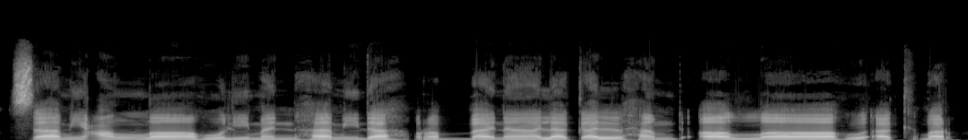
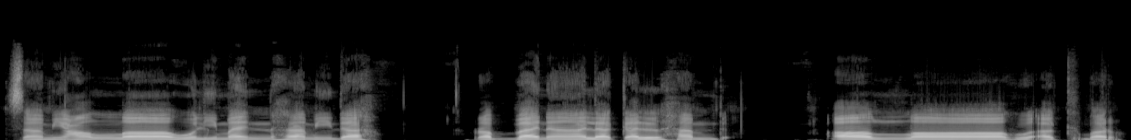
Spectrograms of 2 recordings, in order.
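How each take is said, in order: First: It is recited quickly, with no pause between phrases. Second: It is recited slowly, with a brief still pause. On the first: The worshipper rushes without resting in the position. The speaker calls it wrong. "Tak ada tomak ninahnya. Ya, nak laju aja" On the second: The worshipper rests calmly in the position. The speaker calls it right. "Jawapannya adalah satu. Itulah yang dinamakan sebagai tomak ninah"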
